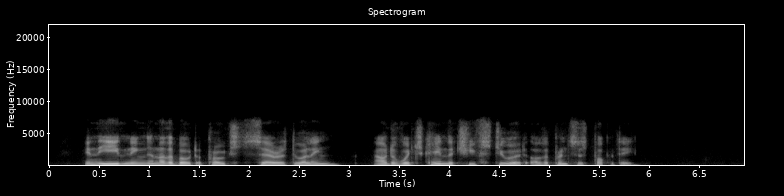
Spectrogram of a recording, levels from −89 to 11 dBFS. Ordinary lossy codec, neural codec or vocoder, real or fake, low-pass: Opus, 24 kbps; autoencoder, 48 kHz, 32 numbers a frame, DAC-VAE, trained on Japanese speech; fake; 7.2 kHz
